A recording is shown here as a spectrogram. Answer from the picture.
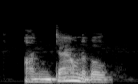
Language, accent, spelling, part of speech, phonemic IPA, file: English, Southern England, undownable, adjective, /ʌnˈdaʊn.ə.bəl/, LL-Q1860 (eng)-undownable.wav
- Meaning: 1. Undeniably important; which cannot be played down or ignored 2. Invincible; which cannot be brought down or overcome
